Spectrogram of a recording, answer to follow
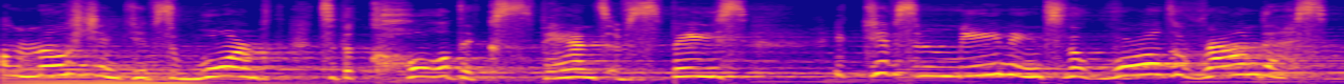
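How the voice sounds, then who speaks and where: A woman voicing a game character, the gentle suppressed emotional self of a swordswoman, speaking softly and earnestly with pleading warmth. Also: extremely high pitch, slow. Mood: pleading, impassioned. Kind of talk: video game voice acting. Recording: very echoey with long reverb, music behind.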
